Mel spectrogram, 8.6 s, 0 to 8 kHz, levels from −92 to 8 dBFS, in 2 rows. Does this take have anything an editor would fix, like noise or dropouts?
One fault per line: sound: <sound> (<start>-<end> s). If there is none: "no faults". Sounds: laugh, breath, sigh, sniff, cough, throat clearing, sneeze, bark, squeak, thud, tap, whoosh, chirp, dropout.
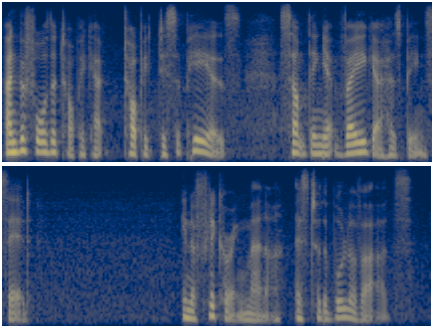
no faults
